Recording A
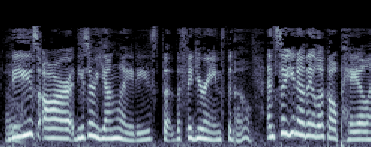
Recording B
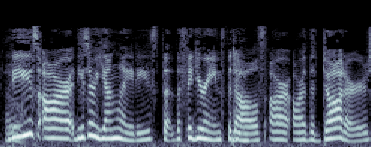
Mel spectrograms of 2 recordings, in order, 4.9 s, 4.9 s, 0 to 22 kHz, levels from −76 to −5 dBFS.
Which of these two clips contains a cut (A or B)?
A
